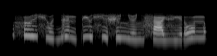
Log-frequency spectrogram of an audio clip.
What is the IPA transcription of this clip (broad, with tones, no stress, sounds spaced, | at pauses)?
h ɵː˥ i̯ ç u˧ i̯ ɡ ɪː˥˧ n pʲ ɵː˥ ç i˥˩ ʃ ɪ˥ ʎ ɪː˧ ʎ s a˧ vʲ e˧ ɾ o˥ n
